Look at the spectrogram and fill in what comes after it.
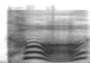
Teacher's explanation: In standard British Received Pronunciation, R is not pronounced at the end of a syllable or before consonants. Example, car sounds like car. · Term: non-rhoticity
